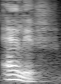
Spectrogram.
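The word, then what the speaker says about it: ألف: fast fast fast and it's named alif as in alift alif remove the t and keep alif alif alif alif alif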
